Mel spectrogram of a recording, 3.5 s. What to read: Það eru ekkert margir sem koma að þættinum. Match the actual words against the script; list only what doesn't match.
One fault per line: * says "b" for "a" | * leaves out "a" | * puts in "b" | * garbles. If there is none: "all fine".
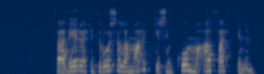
* puts in "rosalega"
